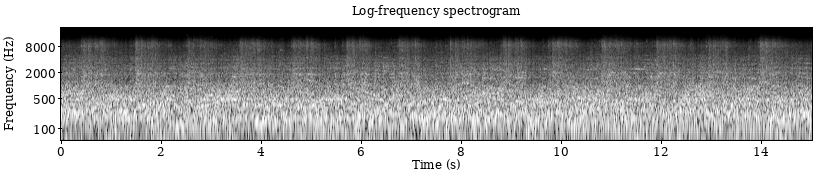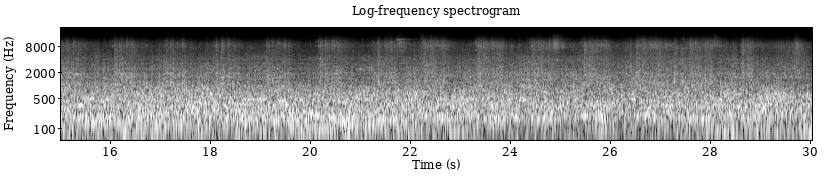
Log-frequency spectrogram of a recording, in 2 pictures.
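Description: Empty covered hopper cars of a long freight train rolling past close by: a steady rumbling roll of steel wheels on rail with a regular clickety-clack.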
